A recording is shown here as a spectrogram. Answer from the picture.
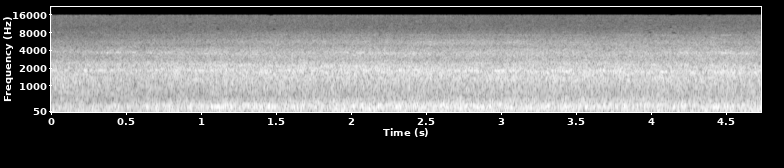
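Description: Tokaido Shinkansen high-speed train approaching along the line. Its rushing wheel and air noise swells over the first second, then holds steady.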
